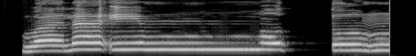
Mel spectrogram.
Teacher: یہاں پر بھی دیکھیے حمزہ کے بعد نون ساکن ہے، یہ نون ساکن بھی نہیں پڑھا جائے گا۔ ہم حمزہ کو میم مشدد کے ساتھ ڈائریکٹ ملائیں گے اور غنہ بھی کریں گے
